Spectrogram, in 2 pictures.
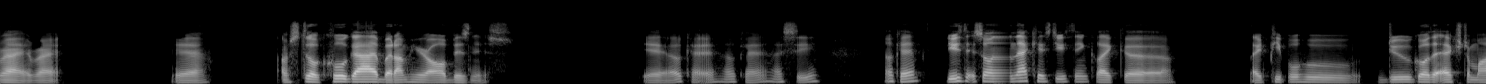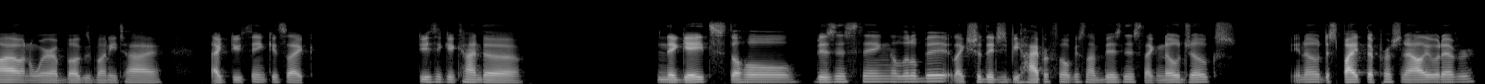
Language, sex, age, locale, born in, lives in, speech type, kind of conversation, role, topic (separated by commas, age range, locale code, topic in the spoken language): English, male, 20-24, en-US, United States, United States, conversation, podcast, host, In what ways does fashion allow people to communicate who they are without words?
